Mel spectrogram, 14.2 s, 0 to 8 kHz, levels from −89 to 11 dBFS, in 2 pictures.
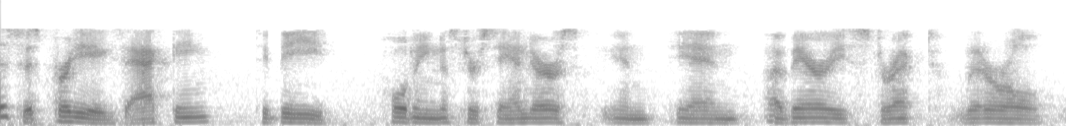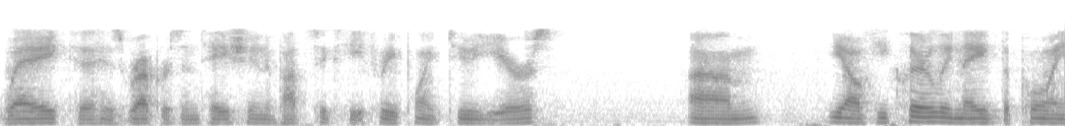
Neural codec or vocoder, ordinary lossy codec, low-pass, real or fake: codec, 16 kHz, 0.5 kbps, FunCodec, trained on LibriTTS, 25 frames a second; AAC, 16 kbps; 7.2 kHz; fake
